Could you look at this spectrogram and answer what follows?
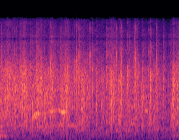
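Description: A church congregation applauds and cheers for Jesus, with continuous dense clapping and voices mixed in, loud and close throughout.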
